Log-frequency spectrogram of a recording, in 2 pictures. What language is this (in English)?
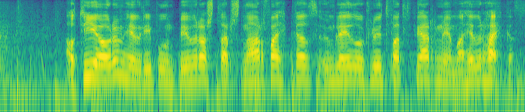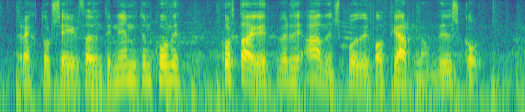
Icelandic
